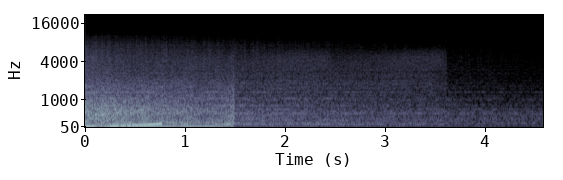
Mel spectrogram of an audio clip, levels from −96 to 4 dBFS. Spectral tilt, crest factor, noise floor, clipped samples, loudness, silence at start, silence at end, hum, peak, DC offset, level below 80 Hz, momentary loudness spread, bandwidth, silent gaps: -7.5 dB/octave; 18 dB; -61 dBFS; under 0.1%; -35 LUFS; 0 s; 0.95 s; none; -20 dBFS; under 0.1%; -44 dBFS; 23 LU; 9.2 kHz; none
